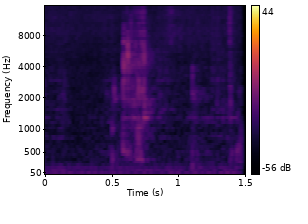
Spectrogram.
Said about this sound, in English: Shall we drink a glass of water real quick? Hold on.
